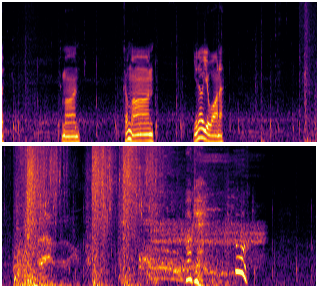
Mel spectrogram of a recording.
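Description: Weapons swing and strike in a close fight.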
